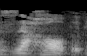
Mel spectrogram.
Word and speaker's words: ذهاب: و شکفی بقای الحرمه، شک بکنیم در بقای حرمت بعد ذهاب سلسین یا سلسین، به هر دو وجهش میشه خوند، اما ذهاب رو هیچگاه به کسر زاد نخونید، هرچند در کلمات ما گاهی اوقات به اشتباه این گونه تلفظ میشه. ذهاب جمع ذهبه، مصدر ذهب ذهاب به فتح زال.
